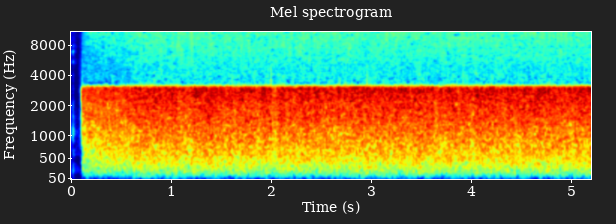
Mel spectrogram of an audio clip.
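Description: Steady, loud hiss of local radio interference noise on a shortwave receiver on the HF bands, strongest on 30 and 20 meters, a constant rushing static that starts abruptly and holds unchanged for several seconds with no voices.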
